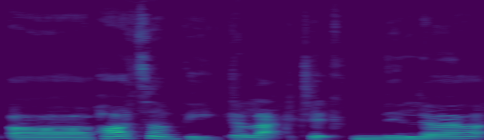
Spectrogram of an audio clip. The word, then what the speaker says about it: milieu: We also have it where we are part of the galactic milieu. I keep saying it wrong and people keep having a go at me in videos. I'm really sorry. Milieu.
